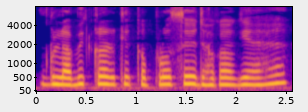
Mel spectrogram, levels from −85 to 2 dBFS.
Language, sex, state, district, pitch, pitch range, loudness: Hindi, female, Punjab, Pathankot, 255 Hz, 245-265 Hz, -14 LUFS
